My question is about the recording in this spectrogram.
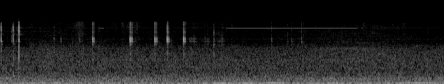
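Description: A few light, sharp clicks, about six in the first two seconds, over a low steady hum, followed by a faint thin high tone lasting a little over a second.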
